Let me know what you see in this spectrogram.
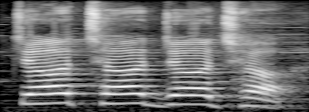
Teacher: और च वर्ग का उच्चारण होता है, स्थान होता है तालु।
